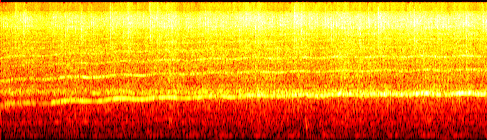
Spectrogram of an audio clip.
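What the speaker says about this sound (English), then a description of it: "So I'm going to go ahead and start pedaling here. Probably have to excuse the noise." A steady mechanical whir from a bicycle pedaled on an indoor trainer, with a rising tonal whine that climbs slightly in pitch as cadence increases; continuous and close, no talking.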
